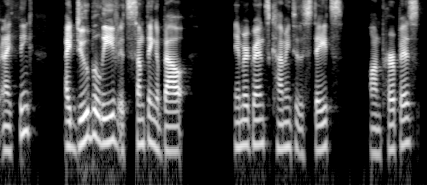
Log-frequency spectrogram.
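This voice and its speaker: A man's voice: medium pitch, clean tone, no echo. Young guy, podcast guest, loose rambling chat, lots of "like", bounces into quoted voices, dead-dry close mic. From Orange County, California. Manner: rambling, heavy use of "like" and "right?"; acts out other people's voices in quotes. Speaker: guest, lawyer and streamer.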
